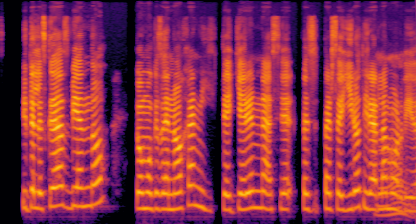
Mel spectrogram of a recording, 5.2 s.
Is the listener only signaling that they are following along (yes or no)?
no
